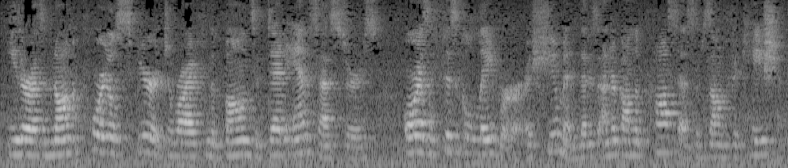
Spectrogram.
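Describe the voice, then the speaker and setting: An American woman gives a prepared informative speech to an audience in an indoor room, presenting in a formal, rhetorical style. Her mid-range voice is far from the mic, captured from afar in an echoey room with loud noise.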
